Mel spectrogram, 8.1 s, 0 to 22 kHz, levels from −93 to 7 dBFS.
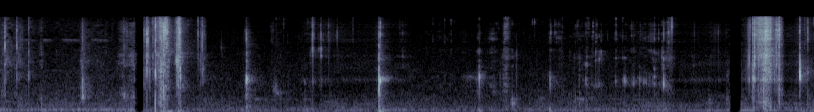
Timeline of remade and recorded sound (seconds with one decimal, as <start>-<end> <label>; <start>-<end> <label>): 0.0-3.0 recorded; 3.0-4.1 remade; 4.1-6.7 recorded; 6.7-8.1 remade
